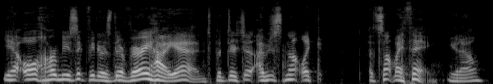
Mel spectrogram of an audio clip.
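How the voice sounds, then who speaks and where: A man's voice: high voice, a little fast, no room sound, clean studio sound. A man hosting a podcast, chatting casually and giving his opinions freely with lots of filler words. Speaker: podcast host. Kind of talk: casual pop culture chat.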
